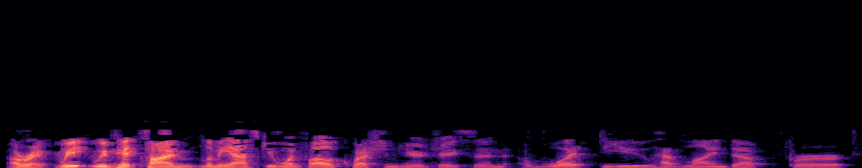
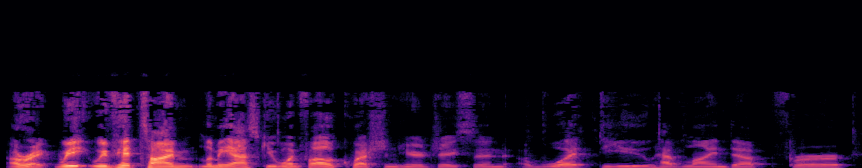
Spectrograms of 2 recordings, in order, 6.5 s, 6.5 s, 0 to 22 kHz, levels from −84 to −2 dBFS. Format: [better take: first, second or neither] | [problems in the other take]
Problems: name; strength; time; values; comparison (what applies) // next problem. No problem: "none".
second | garbled, watery; badly; slightly in the second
